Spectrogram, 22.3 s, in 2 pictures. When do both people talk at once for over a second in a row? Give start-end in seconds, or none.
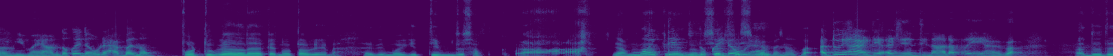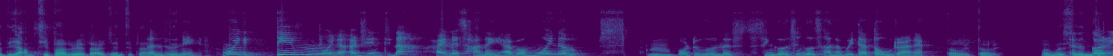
6.4-7.9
